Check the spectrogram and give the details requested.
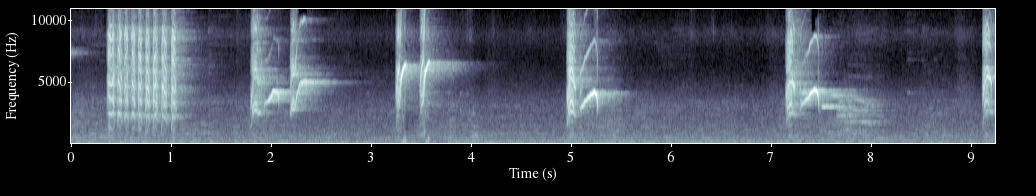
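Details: Konin song as a lure for trapping and for training caged birds, with cricket sounds added. Clean, loud high phrases of short whistles and a buzzy trill are separated by pauses of one to two seconds.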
